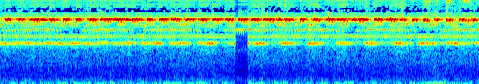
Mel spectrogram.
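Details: Several crickets trilling together in high, rapidly pulsed bands that stay level throughout, broken by a brief total silence near the middle before the chorus resumes unchanged.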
